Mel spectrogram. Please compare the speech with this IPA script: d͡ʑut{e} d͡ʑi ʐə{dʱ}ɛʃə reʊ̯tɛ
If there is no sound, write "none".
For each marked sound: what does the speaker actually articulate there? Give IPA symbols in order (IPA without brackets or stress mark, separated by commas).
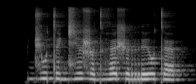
e, dʱ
